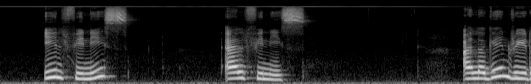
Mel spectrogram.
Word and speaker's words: finissent: And when the letter combination ENT is placed at the end of a verb, it is silent. The consonant that precedes the ENT ending is pronounced. Ils finissent, elles finissent.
